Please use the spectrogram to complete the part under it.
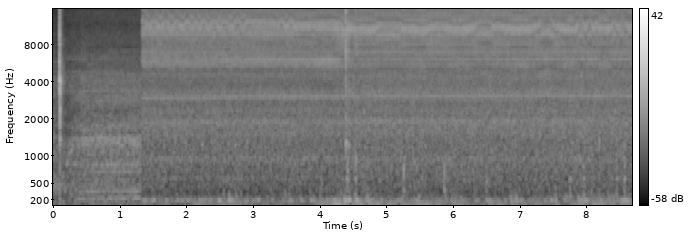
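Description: Shimmer mist spritzed from a spray bottle onto a stamped card, heard as a steady soft hiss of fine spray that runs almost unbroken, with a brief sharp click at the start and a small bump midway.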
